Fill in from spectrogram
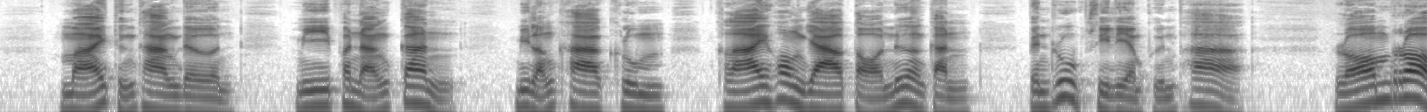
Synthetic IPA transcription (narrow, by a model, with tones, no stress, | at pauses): maː˩˦jt̪ʰɯ˩˦ŋt̪ʰaː˧ŋdɤː˧n | miː˧pʰa˧na˩˦ŋka˥˩n | miː˧la˩˦ŋkʰaː˧kʰlu˧m | kʰlaː˦˥jɦɔ˥˩ŋjaː˧wt̪ɔː˨˩nɯ˥˩əŋka˧n | pe˧nɾuː˥˩p̚siː˨˩li˨˩əmpʰɯː˩˦npʰaː˥˩ | lɔː˦˥mɾɔː˥˩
